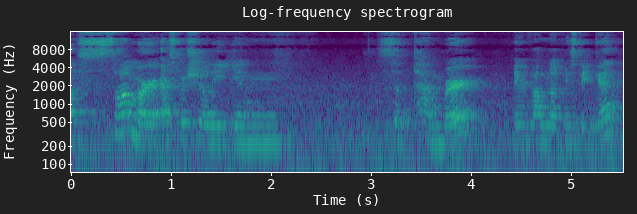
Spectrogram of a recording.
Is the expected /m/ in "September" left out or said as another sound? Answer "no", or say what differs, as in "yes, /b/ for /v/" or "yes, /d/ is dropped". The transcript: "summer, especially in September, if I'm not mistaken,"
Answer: no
